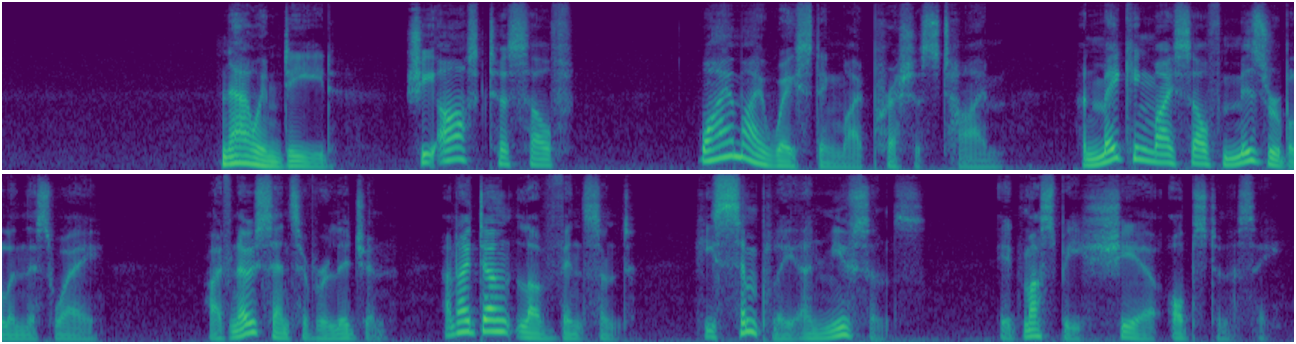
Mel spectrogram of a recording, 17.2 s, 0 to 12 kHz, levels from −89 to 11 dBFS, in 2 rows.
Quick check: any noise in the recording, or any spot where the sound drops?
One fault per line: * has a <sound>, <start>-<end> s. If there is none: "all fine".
all fine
